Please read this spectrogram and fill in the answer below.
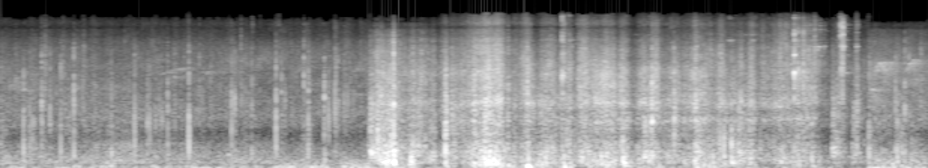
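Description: Fabric rustling and crinkling as guy ropes are pulled out of a small drawstring stuff sack by hand. Soft rustling at first, then louder from about four seconds in, with many small clicks and scrapes of rope and fabric.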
